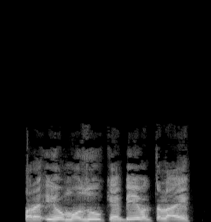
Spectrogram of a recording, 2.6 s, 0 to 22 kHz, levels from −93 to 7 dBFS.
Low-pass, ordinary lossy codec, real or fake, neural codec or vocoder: 9.9 kHz; MP3, 48 kbps; real; none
